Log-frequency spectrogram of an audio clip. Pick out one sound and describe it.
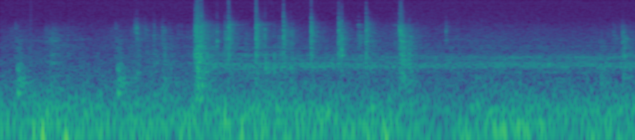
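A gas lighter clicks several times.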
